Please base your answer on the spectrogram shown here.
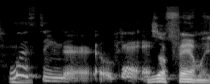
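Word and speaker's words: Schwesinger: I want to swinger him, but it's Schwestinger.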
